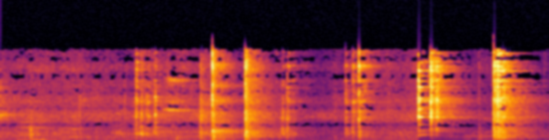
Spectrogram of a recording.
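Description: Steel fan clutch wrenches clinking and knocking against the fan clutch, water pump pulley and each other: half a dozen sharp metallic knocks, most of them in the second half.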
